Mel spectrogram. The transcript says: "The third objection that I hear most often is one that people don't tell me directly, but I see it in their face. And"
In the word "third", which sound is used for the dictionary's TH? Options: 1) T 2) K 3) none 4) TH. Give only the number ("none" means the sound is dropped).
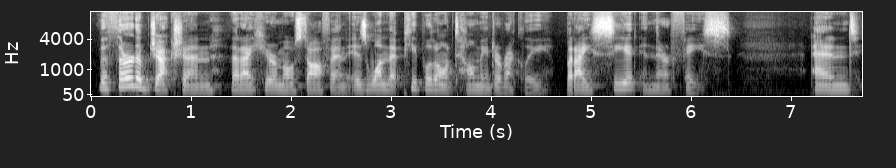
4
